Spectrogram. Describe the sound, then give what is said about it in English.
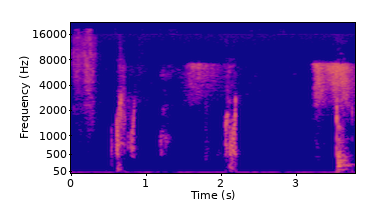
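Short rough throat-clearing bursts, then a quiet slurping sip and a soft swallow, ending with a sharper breathy rasp. No speech. “Let me just clear my throat and you take a little sip of water.”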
